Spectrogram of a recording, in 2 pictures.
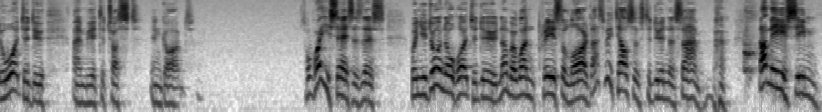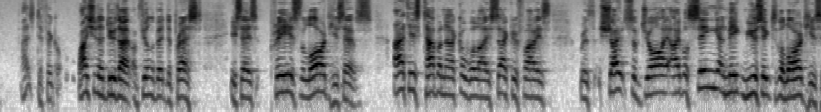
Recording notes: Recorded at freedomcentre church, Preston on Sunday 2nd August 2015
